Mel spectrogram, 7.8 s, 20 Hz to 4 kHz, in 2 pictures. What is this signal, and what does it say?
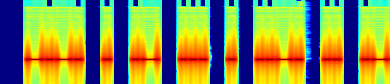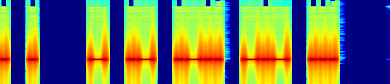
Morse code, heard as a keyed tone, about 25 wpm, spaced as for 20 wpm, 550 Hz. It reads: CEASEFIRE TALKS
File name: podcast / News headlines-1x-25x20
